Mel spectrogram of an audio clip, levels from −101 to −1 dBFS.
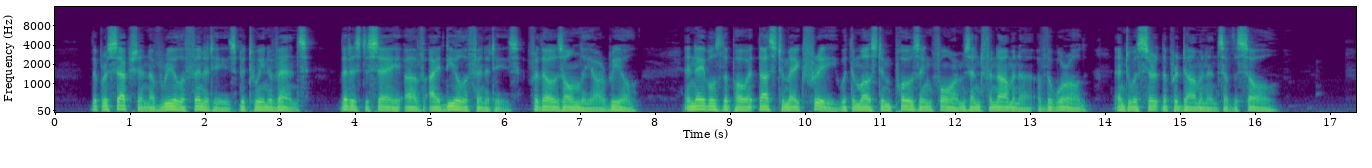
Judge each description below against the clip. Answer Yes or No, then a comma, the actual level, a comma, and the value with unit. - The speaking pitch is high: No, very low, 90 Hz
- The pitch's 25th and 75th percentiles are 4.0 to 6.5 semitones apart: No, average, 3.0 semitones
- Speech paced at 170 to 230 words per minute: No, average, 150 wpm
